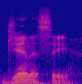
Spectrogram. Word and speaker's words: Genesee: Genesee. The Genesee River. Genesee River. And that's how you pronounce it, folks.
